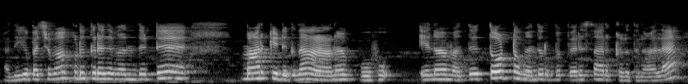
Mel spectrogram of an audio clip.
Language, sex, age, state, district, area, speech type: Tamil, female, 18-30, Tamil Nadu, Nagapattinam, rural, spontaneous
